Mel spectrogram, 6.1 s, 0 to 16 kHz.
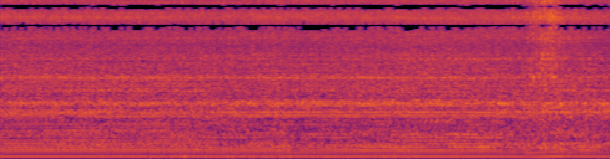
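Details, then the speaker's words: Toro 518 ZE snowblower started to check that the auger stays still at idle with the drive disengaged: steady, even, constant-pitch idle with no knocks or misses; the engine is running cleanly. "i'm going to turn it on and we'll see if it'll idle without the auger spinning"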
